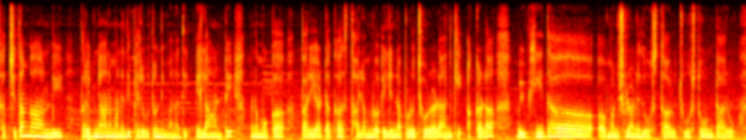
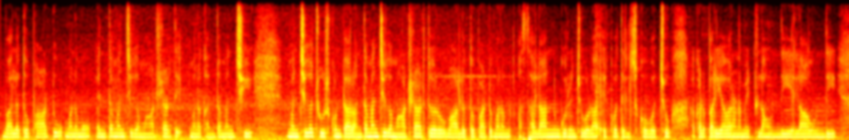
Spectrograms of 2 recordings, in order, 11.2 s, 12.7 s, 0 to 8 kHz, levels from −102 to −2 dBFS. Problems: background sounds at intervals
